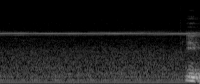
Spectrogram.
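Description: Steady electrical mains hum with a thin, high-pitched whine above it.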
